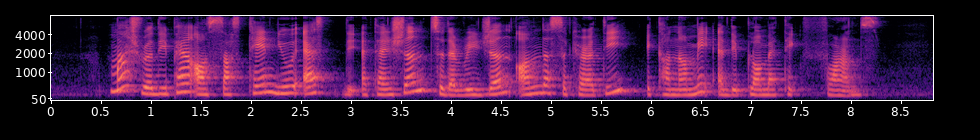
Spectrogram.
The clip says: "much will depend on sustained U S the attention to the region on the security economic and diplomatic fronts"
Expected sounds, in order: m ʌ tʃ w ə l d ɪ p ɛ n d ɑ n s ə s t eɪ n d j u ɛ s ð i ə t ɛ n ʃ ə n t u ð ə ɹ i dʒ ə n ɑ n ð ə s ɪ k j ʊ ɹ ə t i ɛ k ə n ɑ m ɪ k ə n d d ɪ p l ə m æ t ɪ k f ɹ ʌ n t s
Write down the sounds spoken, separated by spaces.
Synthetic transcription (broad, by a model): m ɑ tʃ w ə l d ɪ p ɛ n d ɑ n s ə s t eɪ n j u ɛ s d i ə t ɛ n ʃ ə n t u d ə ɹ i dʒ ə n ɑ n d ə s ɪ k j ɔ ɹ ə t i ɛ k ə n ɑ m ɪ k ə n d d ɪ p l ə m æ t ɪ k f ɑ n s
